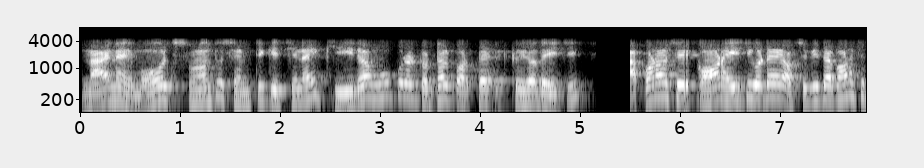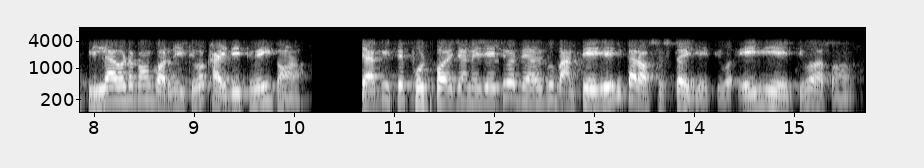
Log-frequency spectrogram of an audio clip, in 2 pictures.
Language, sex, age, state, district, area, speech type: Odia, male, 18-30, Odisha, Cuttack, urban, conversation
